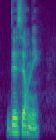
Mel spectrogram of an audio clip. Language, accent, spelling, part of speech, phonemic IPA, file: French, France, décerner, verb, /de.sɛʁ.ne/, LL-Q150 (fra)-décerner.wav
- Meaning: to award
